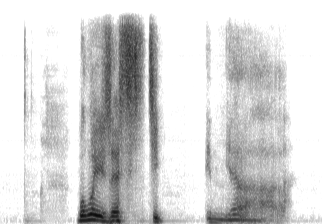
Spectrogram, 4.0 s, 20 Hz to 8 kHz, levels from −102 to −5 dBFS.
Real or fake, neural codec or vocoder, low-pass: fake; codec, 24 kHz, 1.5 kbps, HILCodec; 7.2 kHz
